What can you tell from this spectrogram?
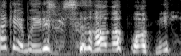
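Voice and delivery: fast, laughing through disbelief; to the camera, laughing at being hung up on. Real, not acted. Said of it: "I laughed".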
